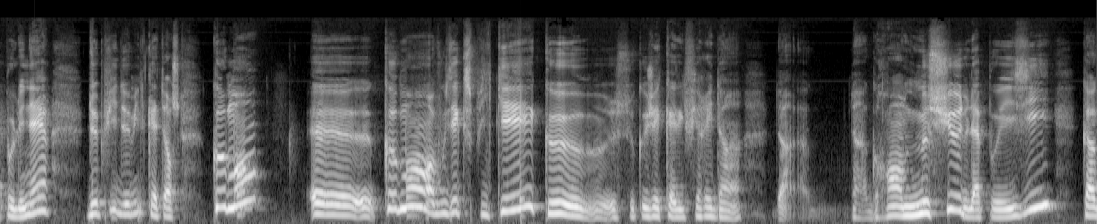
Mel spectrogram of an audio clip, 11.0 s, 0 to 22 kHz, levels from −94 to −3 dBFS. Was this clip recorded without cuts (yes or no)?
no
